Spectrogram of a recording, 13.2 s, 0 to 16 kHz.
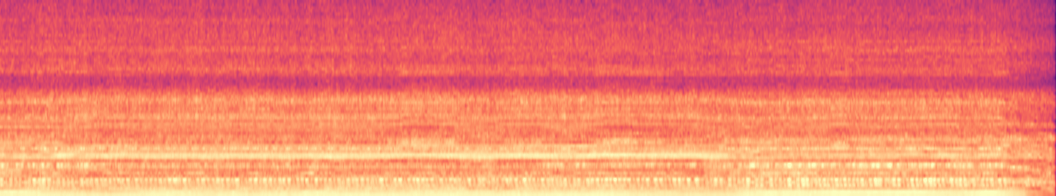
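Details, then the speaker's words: Brat 28 model glow engine, hot, still has compression: very high steady screaming whir, then pitch sags and it dies again; owner suspects some internal drag too much to overcome, cause unconfirmed. "And there it goes. It just dies again."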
